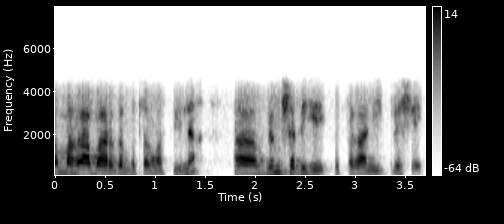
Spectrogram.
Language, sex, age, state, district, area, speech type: Sanskrit, female, 60+, Tamil Nadu, Chennai, urban, conversation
